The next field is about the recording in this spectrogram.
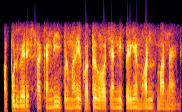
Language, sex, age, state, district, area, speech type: Telugu, male, 18-30, Andhra Pradesh, Annamaya, rural, conversation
